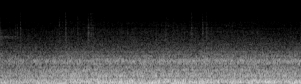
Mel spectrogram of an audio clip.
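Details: 2008 VW Jetta 2.5L with intermittent misfire (P0301 cylinder 1) after new Bosch ignition coils: steady even low drone lugging in 5th around 25–30 mph, no stumble or clunk; engine pulls cleanly at low rpm.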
